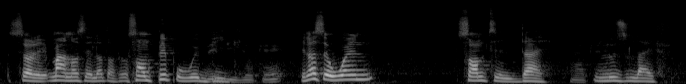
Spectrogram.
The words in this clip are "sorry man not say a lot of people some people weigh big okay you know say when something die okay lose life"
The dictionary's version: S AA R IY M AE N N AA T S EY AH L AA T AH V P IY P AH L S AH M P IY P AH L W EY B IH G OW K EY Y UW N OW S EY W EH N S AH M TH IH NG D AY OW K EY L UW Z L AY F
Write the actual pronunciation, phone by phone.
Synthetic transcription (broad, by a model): S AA R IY M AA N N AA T S EY AH L AA T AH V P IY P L S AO M P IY P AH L W EY B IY G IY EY N OW S EY W EH N S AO M T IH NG D AY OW L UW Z L AY F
